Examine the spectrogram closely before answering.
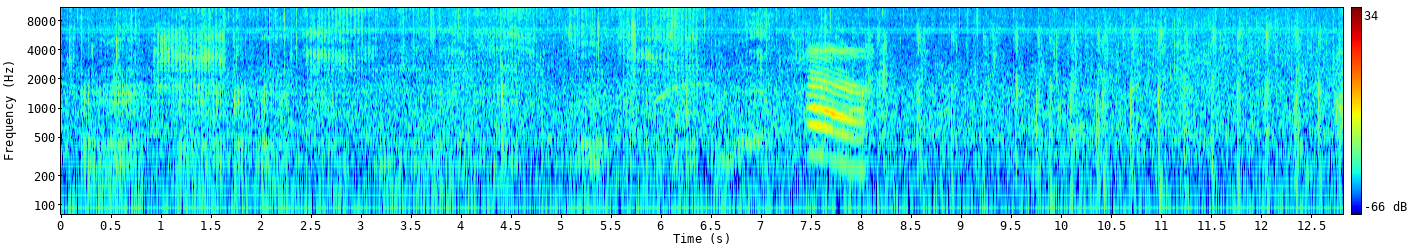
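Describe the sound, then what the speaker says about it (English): A cat in the video game Hogwarts Legacy purrs softly while being petted, a quiet steady purr under faint game ambience, with a brief chirpy meow-like call partway through. "See a cat, pet a cat."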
